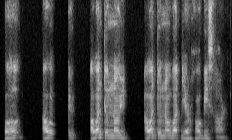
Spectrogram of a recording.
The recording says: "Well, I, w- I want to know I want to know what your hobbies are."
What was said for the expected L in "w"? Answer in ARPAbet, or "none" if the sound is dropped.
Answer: none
